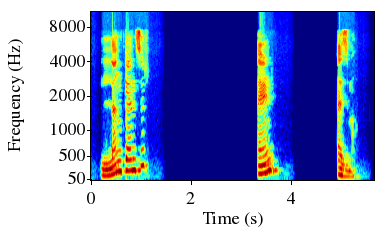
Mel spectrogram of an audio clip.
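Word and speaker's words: asthma: एस्थेमा नहीं कहते बेटा एज्मा प्रोनाउंस करते हैं। एज्मा। ठीक है? मैं कोई बर्गर बनने की कोशिश नहीं कर रहा हूं। लेकिन इसको मेडिकल वर्ल्ड में एज्मा ही कहते हैं।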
